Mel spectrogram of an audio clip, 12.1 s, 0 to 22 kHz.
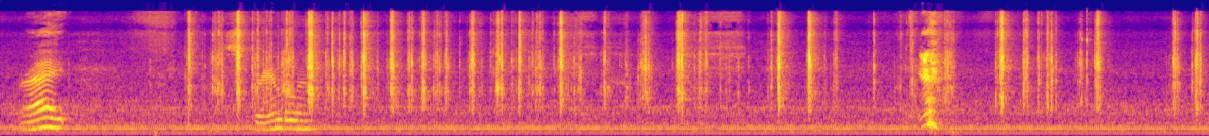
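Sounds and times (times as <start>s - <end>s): plastic puzzle cube clicking: 2.1s - 7.1s.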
